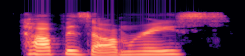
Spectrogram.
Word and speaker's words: topoisomerase: And topoisomerase, that's how you say it.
